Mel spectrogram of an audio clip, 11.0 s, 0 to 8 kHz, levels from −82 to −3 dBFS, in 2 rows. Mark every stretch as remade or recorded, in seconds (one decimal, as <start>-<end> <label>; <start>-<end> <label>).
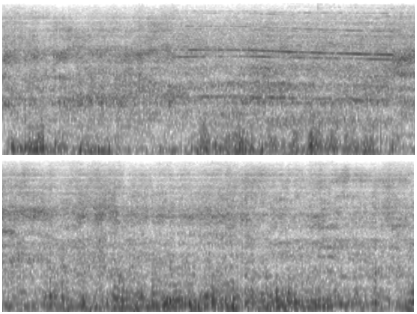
0.0-2.3 remade; 2.3-5.2 recorded; 5.2-11.0 remade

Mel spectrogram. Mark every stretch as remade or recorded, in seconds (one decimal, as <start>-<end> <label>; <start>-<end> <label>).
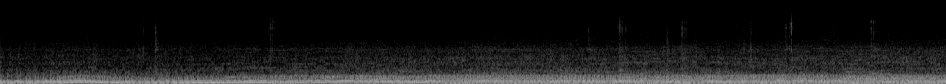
0.0-2.2 recorded; 2.2-4.2 remade; 4.2-6.1 recorded; 6.1-8.9 remade; 8.9-9.5 recorded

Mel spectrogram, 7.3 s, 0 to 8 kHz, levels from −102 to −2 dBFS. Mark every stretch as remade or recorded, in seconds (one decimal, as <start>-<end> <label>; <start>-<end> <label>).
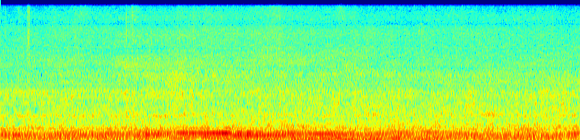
0.0-7.3 remade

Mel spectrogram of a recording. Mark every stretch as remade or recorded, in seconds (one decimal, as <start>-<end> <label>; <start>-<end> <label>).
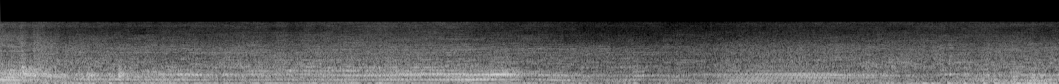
0.0-0.4 remade; 0.4-1.1 recorded; 1.1-7.1 remade; 7.1-8.3 recorded; 8.3-10.6 remade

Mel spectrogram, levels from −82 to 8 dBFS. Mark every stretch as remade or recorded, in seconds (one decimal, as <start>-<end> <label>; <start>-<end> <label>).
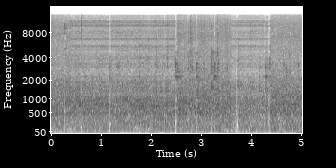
0.0-0.4 recorded; 0.4-2.5 remade; 2.5-3.6 recorded; 3.6-4.4 remade; 4.4-5.0 recorded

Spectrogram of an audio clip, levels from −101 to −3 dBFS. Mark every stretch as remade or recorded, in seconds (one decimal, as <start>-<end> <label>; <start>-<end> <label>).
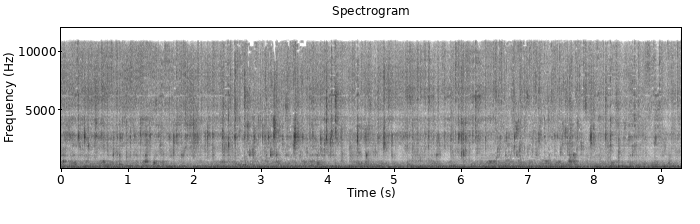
0.0-2.6 remade; 2.6-3.7 recorded; 3.7-6.5 remade; 6.5-7.8 recorded; 7.8-9.3 remade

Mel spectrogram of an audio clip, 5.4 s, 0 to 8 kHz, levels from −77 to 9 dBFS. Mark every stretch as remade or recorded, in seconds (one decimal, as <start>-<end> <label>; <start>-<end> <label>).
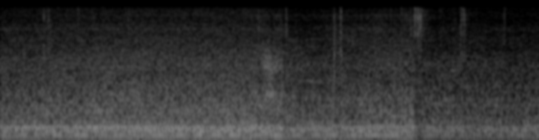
0.0-2.5 recorded; 2.5-4.4 remade; 4.4-5.4 recorded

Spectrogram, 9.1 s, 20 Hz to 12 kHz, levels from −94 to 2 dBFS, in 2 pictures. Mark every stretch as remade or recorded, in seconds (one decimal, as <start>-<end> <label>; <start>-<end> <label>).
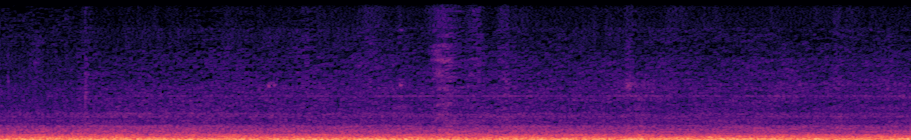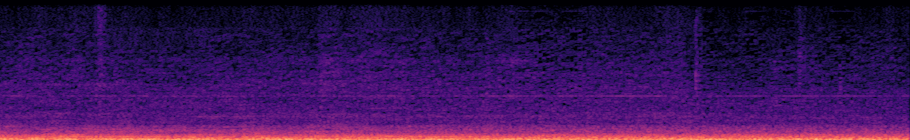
0.0-3.1 recorded; 3.1-6.6 remade; 6.6-9.1 recorded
